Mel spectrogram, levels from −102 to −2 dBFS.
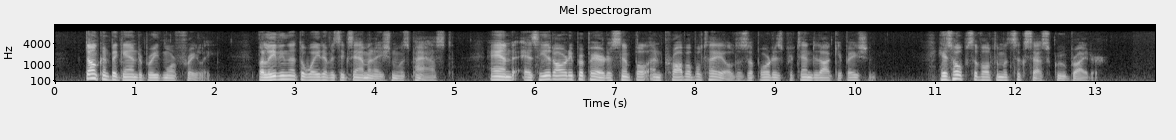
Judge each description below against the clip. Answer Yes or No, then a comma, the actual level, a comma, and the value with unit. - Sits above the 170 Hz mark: No, low, 125 Hz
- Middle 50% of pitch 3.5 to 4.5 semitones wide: Yes, average, 4.0 semitones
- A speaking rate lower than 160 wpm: No, average, 165 wpm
